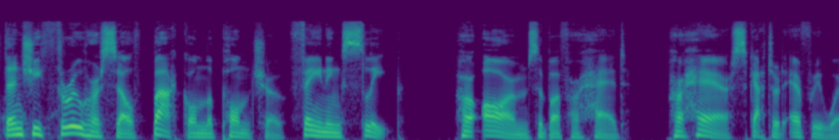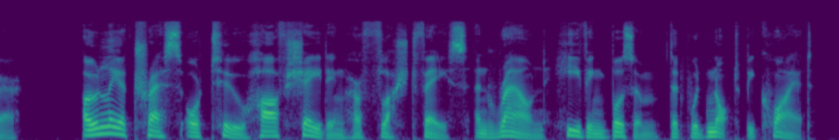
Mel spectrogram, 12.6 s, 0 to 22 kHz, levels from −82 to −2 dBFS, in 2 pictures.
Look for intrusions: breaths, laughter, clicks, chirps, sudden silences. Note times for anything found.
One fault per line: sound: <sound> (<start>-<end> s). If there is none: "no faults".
no faults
